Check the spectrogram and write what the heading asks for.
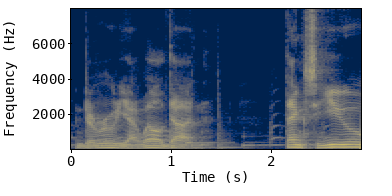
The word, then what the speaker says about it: Darunia: How do you pronounce the name? I say Darunia. Darunia, well done.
